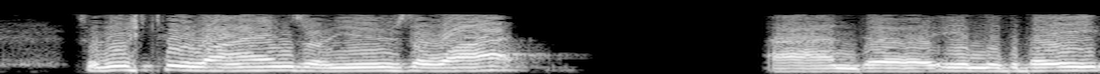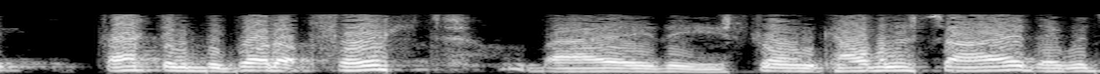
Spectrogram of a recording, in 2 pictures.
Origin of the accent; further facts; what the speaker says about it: Michigan, United States; and when I grew up in Michigan, we had Methodists, Free Methodists over here, and we had all these Dutch people over here.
